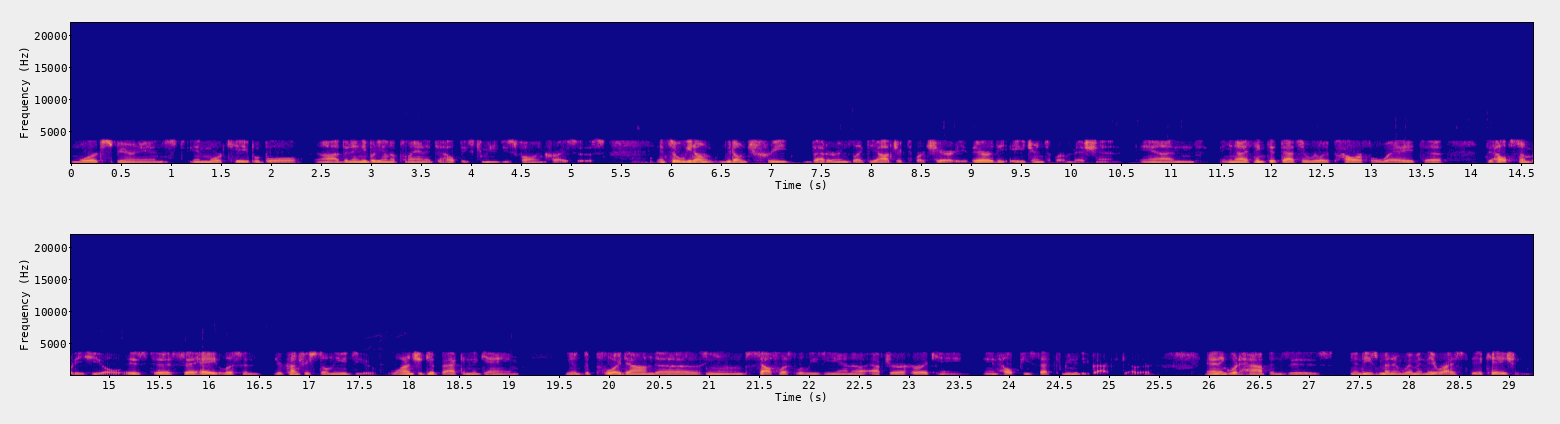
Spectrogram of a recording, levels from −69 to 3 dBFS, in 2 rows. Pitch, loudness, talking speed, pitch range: 80 Hz, -27 LUFS, 220 wpm, 75-85 Hz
